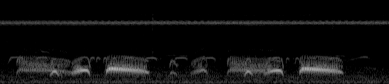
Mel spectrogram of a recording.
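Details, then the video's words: Spotted doves, village birds with a broken neck ring, in a stuttering-style (gagap) song match: soft hooting coos in short double notes followed by a longer drawn-out coo, repeated, over a steady thin high whine. "BURUNG TEKUKUR GAGAP VS GAGAP"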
